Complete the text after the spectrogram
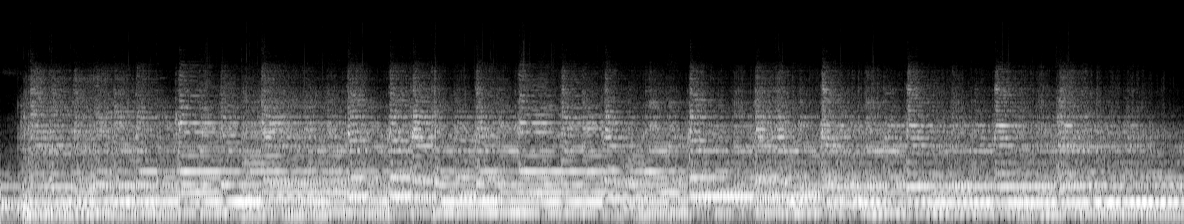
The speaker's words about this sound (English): So all of those tones right there were just volume and tone adjustments on the guitar. I didn't touch anything, but it's completely possible to transition in songs just using little subtle adjustments on your guitar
